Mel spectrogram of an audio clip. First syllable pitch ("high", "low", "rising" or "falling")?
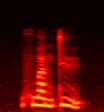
falling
